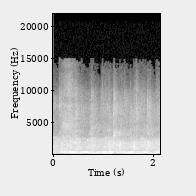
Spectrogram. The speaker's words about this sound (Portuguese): Aplauda Jesus bem alto, queridos.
